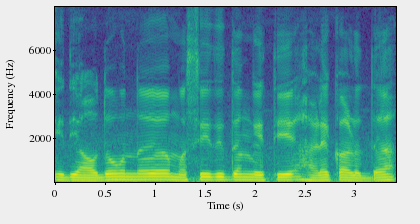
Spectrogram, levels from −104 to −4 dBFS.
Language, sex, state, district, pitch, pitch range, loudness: Kannada, male, Karnataka, Belgaum, 120 Hz, 115-130 Hz, -13 LUFS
